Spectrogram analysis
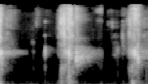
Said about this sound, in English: What is this sound? Is it knuckles cracking? A turtle eating broccoli? A giraffe stepping on bubble wrap? Or a grizzly bear eating potato chips? The answer is a turtle eating broccoli.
